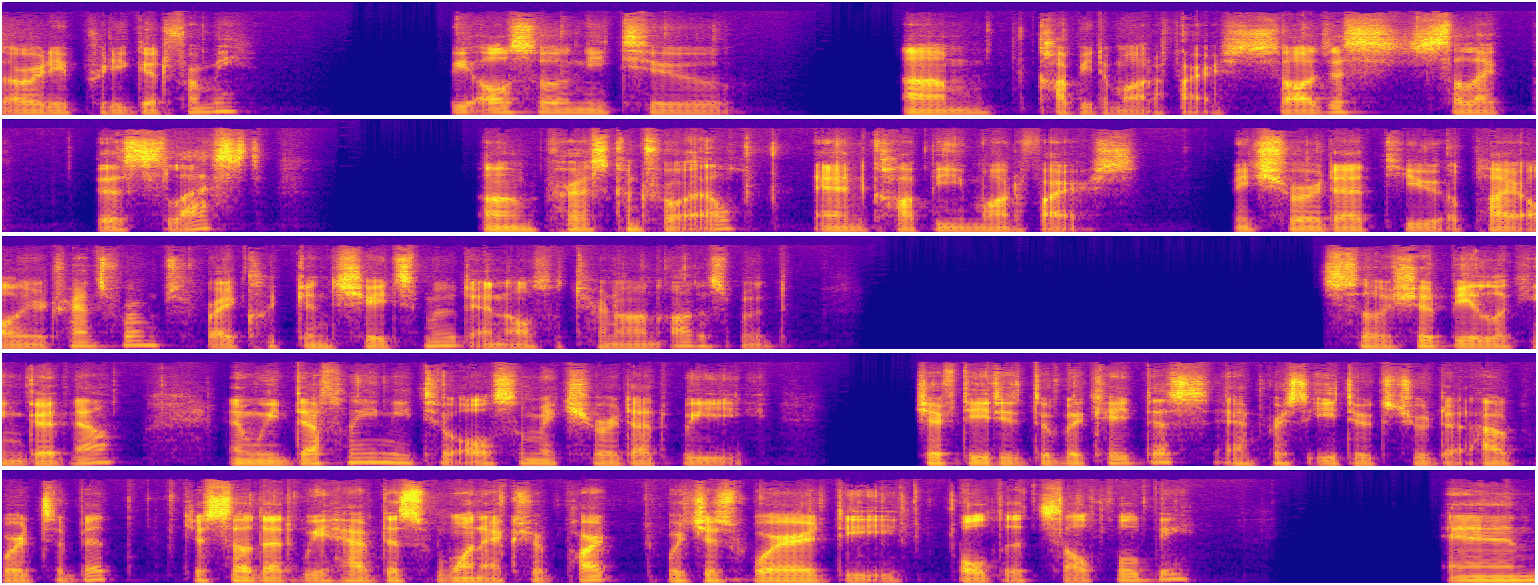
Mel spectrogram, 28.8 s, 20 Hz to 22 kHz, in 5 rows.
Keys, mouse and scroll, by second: 0.5 middle click, 1.5 middle click, 2.7 middle click, 3.7 shift+middle click, 4.0 middle click, 4.8 shift+click, 5.1 shift+middle click, 6.0-8.4 shift+middle drag, 8.4 ctrl+l, 10.5 ctrl+a, 15.4 a, 15.5 a, 15.7 middle click, 16.8 middle click, 17.3 click, 17.4 Tab, 17.6 middle click, 18.5 Tab, 18.5 3, 18.9 middle click, 20.4 shift+d, 21.2 middle click, 21.8 e, 24.8 3, 24.8 l, 25.8-28.3 typing, 26.0 Tab, 26.6 middle click, 27.3 middle click, 28.3 middle click.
